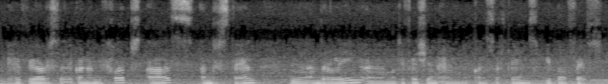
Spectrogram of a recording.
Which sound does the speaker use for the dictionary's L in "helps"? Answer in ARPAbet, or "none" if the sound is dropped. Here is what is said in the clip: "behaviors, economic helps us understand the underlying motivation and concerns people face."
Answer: none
